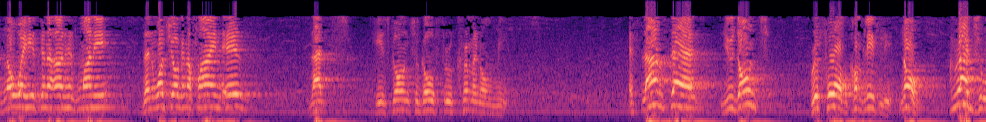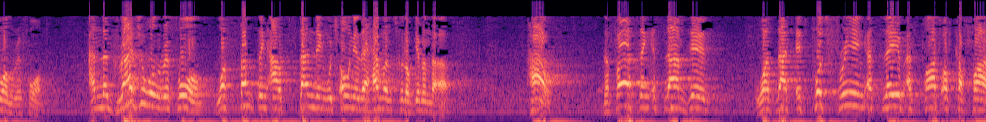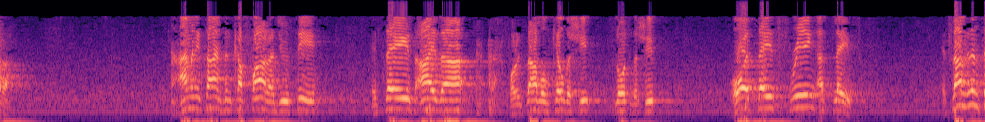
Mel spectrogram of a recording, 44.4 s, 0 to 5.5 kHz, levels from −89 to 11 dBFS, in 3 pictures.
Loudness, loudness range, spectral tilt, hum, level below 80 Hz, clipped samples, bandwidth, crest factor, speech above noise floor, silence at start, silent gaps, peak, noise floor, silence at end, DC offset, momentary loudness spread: -10 LUFS; 6 LU; -7 dB/octave; none; -42 dBFS; 1%; 5.4 kHz; 12 dB; 28 dB; 0 s; none; 0 dBFS; -38 dBFS; 0 s; under 0.1%; 16 LU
